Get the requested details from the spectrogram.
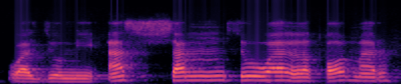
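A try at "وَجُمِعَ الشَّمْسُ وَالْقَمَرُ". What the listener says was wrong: Wa jumi'ash. Mau tangsin sama saya nih masih. Wa jumi'ash syamsu wal qamar. Hutang shin, ayo shinnya dibayar.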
